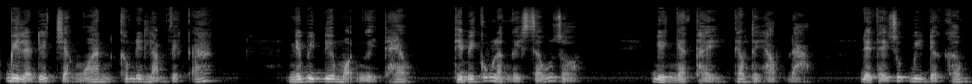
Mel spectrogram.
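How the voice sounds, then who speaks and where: A man voicing a gentle older male exorcist monk who coaxes a child spirit in a soothing way. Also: fairly low pitch, sing-song, brisk, slight background noise. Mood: coaxing. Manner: soothing, coaxing.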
